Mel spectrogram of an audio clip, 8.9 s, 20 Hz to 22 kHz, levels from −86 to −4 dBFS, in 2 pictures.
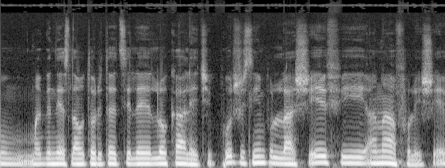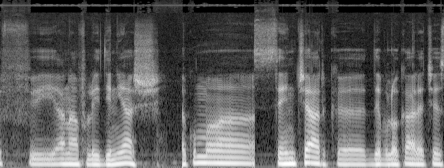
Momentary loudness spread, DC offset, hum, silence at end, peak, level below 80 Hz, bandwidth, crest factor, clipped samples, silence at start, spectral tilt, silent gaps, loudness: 6 LU; under 0.1%; none; 0 s; 0 dBFS; -40 dBFS; over 20 kHz; 12 dB; under 0.1%; 0 s; -6.5 dB/octave; none; -12 LUFS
